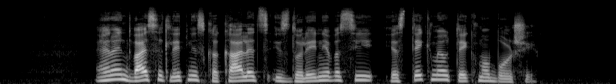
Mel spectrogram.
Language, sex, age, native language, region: Slovenian, female, 30-49, Slovenian, Posavska region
